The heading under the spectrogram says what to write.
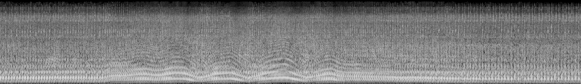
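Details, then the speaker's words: Saito FA-72 four-stroke glow engine, first run, plastic-throttle-arm carb: high buzz surges and falls as fuel line is pinched; engine dies when it shouldn't, raw fuel spitting out, owner suspects carb problem or own setting. "Pinch it and it dies. Pinch it and it dies. It shouldn't die."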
